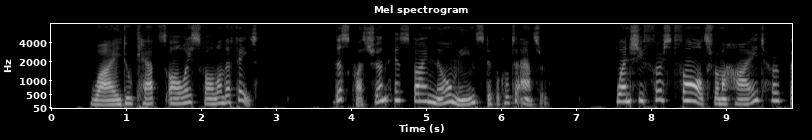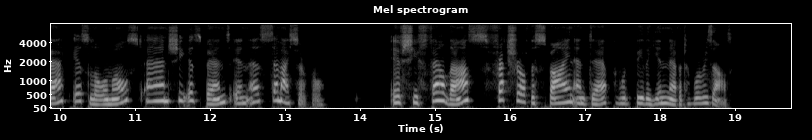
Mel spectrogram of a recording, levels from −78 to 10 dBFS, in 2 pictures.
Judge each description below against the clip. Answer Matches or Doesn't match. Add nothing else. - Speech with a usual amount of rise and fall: Doesn't match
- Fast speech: Doesn't match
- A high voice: Matches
